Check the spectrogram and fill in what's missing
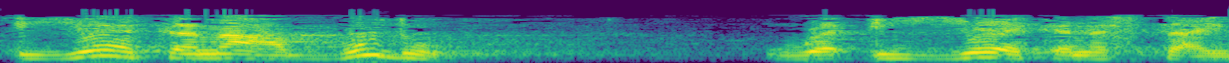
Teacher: الدال مضمومة عند الوصل توصل اياك نعبد واياك نستعين.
